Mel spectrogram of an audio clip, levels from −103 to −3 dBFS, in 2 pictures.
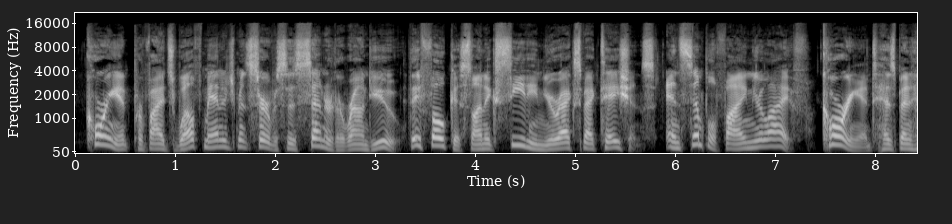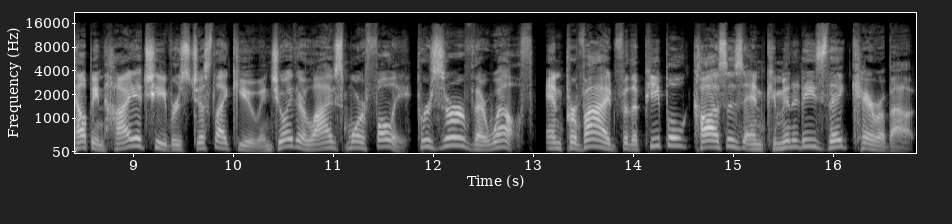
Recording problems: thin; very; fading below 700 Hz

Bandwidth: 16 kHz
